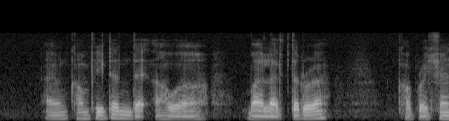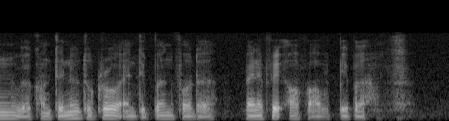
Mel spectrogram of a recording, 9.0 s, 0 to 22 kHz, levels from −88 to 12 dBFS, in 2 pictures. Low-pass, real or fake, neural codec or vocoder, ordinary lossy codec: 7.2 kHz; real; none; none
